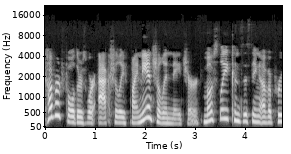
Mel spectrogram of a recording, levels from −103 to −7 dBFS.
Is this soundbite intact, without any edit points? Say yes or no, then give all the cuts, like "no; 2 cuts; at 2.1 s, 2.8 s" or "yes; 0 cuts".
yes; 0 cuts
